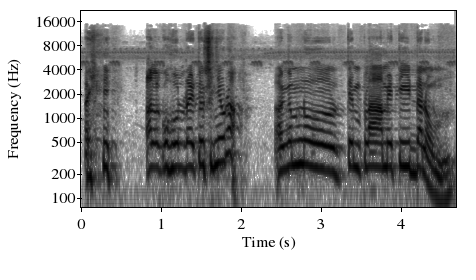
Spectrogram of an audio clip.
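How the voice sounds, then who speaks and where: A man's voice: extremely high pitch, moderate pace. A man with an Ilocano accent playing a talkative, deferential farmhand in a radio drama, recorded at a distance. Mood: deferential, excusing. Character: farmhand Bruno, talkative, deferential male servant. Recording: distant mic, faint noise.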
